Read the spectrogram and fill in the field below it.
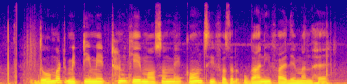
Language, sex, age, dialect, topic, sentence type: Hindi, male, 25-30, Garhwali, agriculture, question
